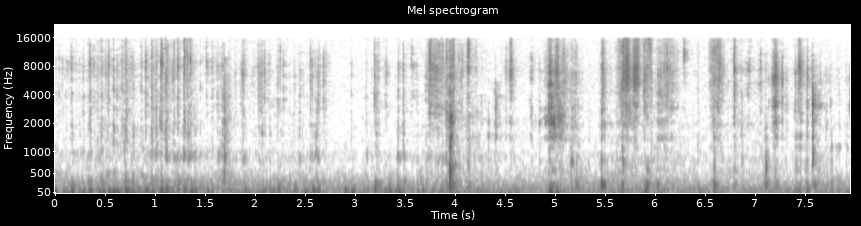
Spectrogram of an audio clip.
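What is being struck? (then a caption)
Plastic drink bottle. Fingernails tap along the label and body of a white plastic Prime sports drink bottle with a black cap, hollow and apparently full. The taps come as quick, dry, bright clicks in irregular bursts, each dying away almost instantly, over a steady low hum.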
